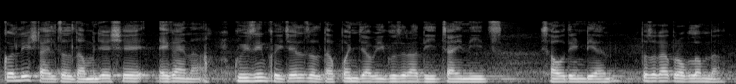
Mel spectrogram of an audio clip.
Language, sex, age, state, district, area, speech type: Goan Konkani, male, 18-30, Goa, Bardez, urban, spontaneous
